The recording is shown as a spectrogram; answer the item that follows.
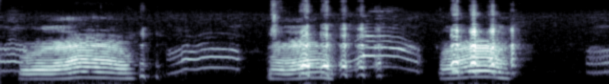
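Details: Chatty female house cat that always insists on the last word, giving long drawn-out yowling meows with wavering pitch, three loud calls separated by brief pauses, in a small quiet room.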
